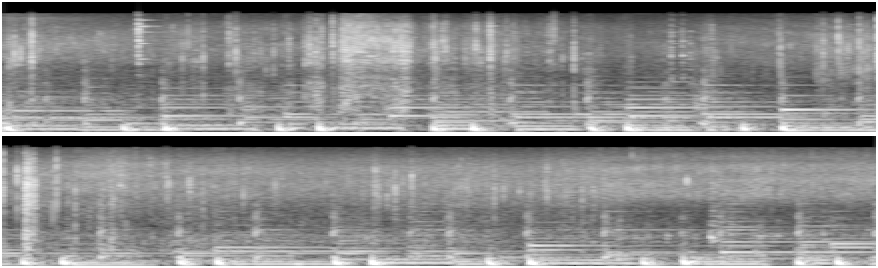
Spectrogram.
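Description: Sliced onions sizzling with fine crackles as they fry in oil in a pot, with soft background music underneath.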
